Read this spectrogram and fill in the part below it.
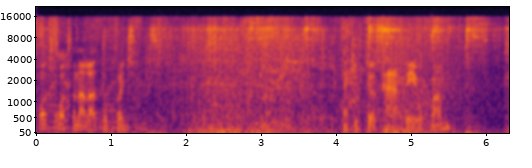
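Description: Fighting sounds and magic effects from a video game crash and whoosh.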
